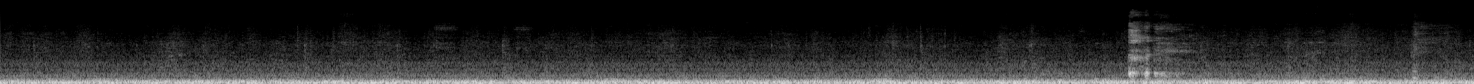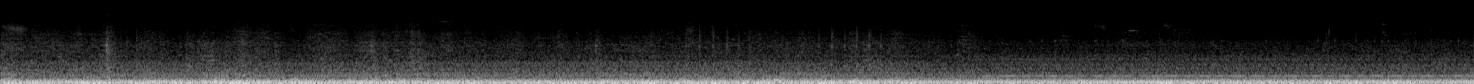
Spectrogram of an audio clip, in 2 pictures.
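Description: Steady low rumble of a passenger train coach rolling along the track, heard from inside the car. A brief high squeal cuts in about 11 seconds in, and a steady hum joins near the end.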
